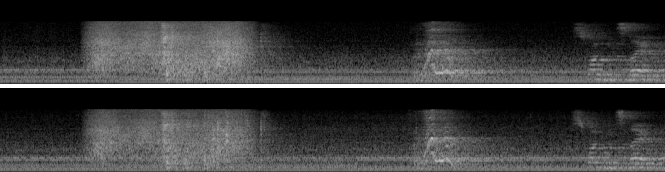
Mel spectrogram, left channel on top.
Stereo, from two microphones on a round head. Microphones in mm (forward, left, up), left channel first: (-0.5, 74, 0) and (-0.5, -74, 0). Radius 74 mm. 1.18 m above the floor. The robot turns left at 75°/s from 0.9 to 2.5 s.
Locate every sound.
1.6 s an explosion: 20° left, 1.5 m; by 2.7 s 45° right, 1.5 m
4.1 s a zipper: 70° right (ahead or behind), 2.5 m
5.7 s a woman speaking: 85° right, 5 m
